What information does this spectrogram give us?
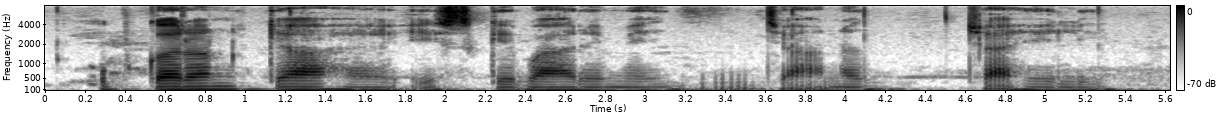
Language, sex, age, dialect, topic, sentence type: Magahi, female, 25-30, Central/Standard, agriculture, question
